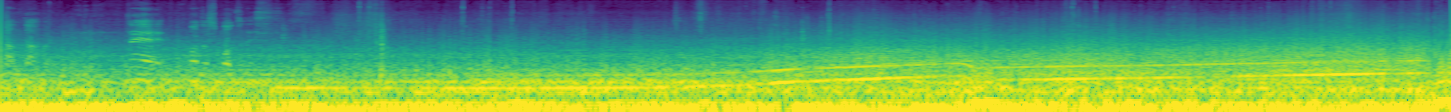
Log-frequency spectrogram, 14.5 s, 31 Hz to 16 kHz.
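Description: Nissan Fairlady Z NISMO's twin-turbo V6 accelerating on track over a steady low rumble. Its note climbs in pitch from about halfway in, dips once at an upshift, then climbs again.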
